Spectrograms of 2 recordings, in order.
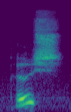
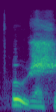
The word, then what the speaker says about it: Puig: a question about, and we're going with Ricky Push?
